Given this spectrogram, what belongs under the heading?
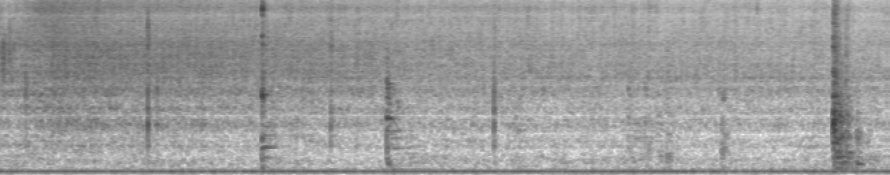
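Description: Chicken and potatoes coated in turmeric and chili paste fry in a pan with a constant hiss and sizzle, broken by a few sharp spatula clicks and one louder scrape near the end.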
